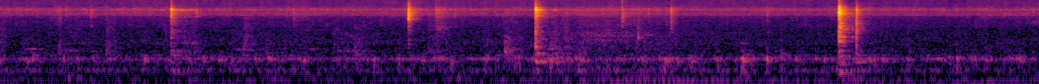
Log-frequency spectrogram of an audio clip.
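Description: Stainless-steel kitchen tongs clicking against a nonstick wok while lifting blanched yardlong beans out of hot water: four sharp metallic clicks, one to two seconds apart, the last the loudest.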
